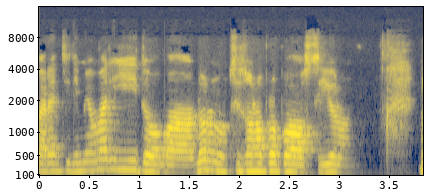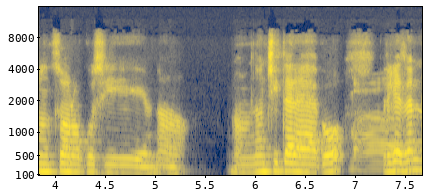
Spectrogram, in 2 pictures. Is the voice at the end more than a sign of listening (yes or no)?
no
